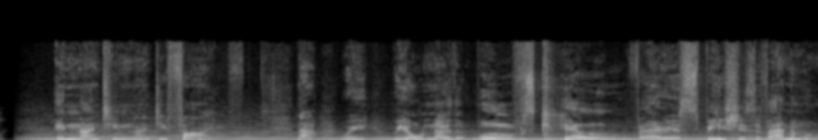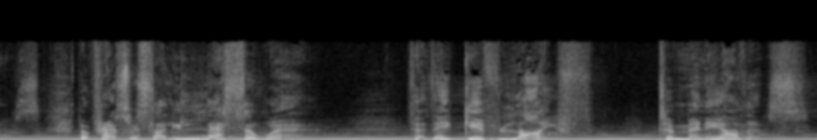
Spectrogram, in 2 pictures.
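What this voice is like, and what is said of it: British accent. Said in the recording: “a narrator with a British accent”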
